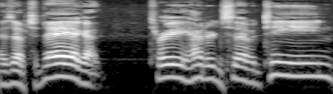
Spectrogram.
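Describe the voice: With a slightly mellow tone and ordinary pitch variation, a man speaks at a fairly high pitch.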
